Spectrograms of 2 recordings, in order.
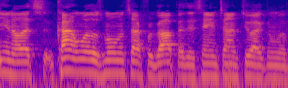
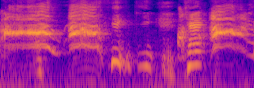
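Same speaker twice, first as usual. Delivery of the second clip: loud laughing imitation of cries; hammed-up yelps breaking off; imitating her thrashing in icy water; mock panicked screams; 6 dB louder, much slower than usual.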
